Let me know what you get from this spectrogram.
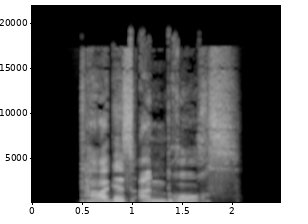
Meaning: genitive of Tagesanbruch
- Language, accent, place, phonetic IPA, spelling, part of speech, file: German, Germany, Berlin, [ˈtaːɡəsˌʔanbʁʊxs], Tagesanbruchs, noun, De-Tagesanbruchs.ogg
